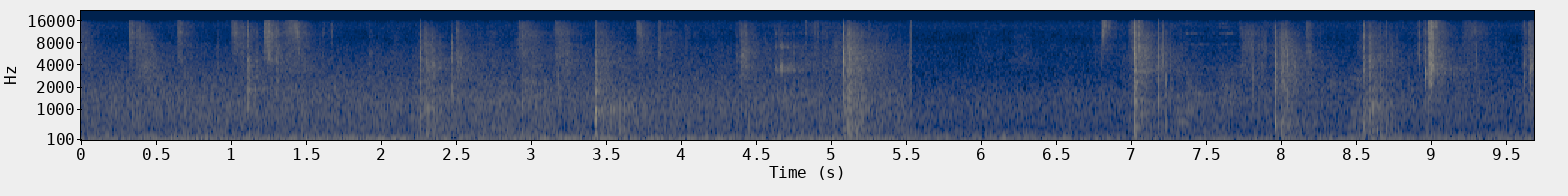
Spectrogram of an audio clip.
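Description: Tennis balls knocking off rackets and bouncing on an outdoor hard court, in scattered sharp knocks a second or two apart, over a steady low hum.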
